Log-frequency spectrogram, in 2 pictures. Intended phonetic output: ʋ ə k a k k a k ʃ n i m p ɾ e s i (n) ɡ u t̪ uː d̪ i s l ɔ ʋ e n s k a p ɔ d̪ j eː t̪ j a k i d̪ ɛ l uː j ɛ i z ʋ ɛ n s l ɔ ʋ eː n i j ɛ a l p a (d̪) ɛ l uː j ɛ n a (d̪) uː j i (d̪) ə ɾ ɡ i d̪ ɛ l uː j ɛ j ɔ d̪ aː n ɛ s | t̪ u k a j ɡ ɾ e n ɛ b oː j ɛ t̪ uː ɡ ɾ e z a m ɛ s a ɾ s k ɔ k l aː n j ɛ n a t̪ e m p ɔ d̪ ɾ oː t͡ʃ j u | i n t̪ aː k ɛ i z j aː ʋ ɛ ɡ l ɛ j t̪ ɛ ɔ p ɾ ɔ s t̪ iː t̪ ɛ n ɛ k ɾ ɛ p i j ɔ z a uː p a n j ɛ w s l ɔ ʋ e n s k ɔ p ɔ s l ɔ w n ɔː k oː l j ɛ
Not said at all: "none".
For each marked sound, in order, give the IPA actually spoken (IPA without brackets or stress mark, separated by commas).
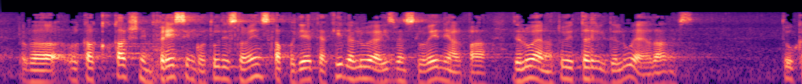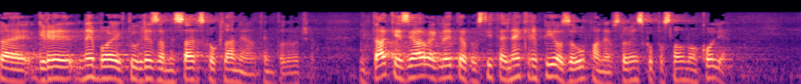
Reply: ŋ, d̪, t̪, t̪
